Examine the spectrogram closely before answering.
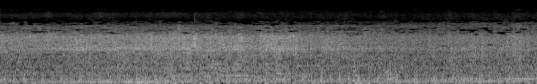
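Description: Steady watery hiss of rain and wet road, with the low engine hum of cars moving slowly past underneath.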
